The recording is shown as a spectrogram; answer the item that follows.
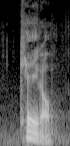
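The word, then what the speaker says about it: Katyal: It's K-A-T-Y-A-L. Cattell. That's how I pronounce it.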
